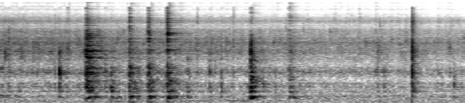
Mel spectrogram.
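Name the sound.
frying ingredients in a pan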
